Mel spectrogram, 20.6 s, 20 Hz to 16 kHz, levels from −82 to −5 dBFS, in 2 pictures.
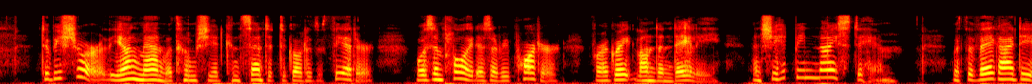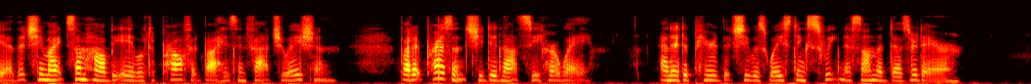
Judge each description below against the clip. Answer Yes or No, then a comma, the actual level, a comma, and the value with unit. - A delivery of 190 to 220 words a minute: Yes, average, 200 wpm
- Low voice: No, high, 210 Hz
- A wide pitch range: No, average, 3.7 semitones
